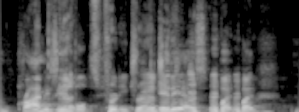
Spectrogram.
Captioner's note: chuckles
